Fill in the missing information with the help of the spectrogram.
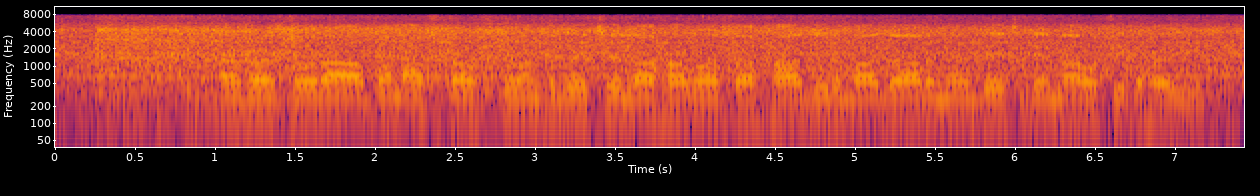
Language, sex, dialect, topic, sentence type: Magahi, male, Central/Standard, agriculture, statement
